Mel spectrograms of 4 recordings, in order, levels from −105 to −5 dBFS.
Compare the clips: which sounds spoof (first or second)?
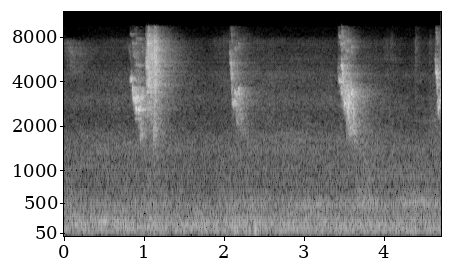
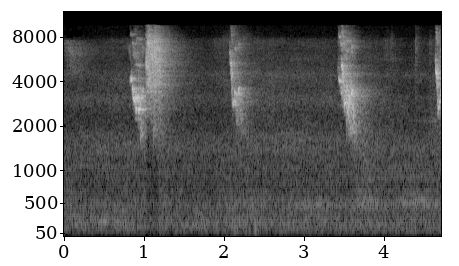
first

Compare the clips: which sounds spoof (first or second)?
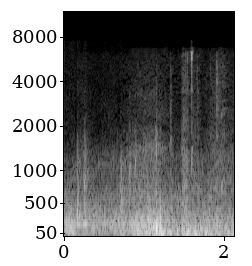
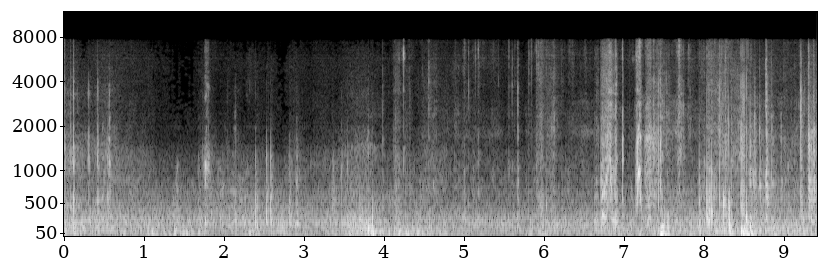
second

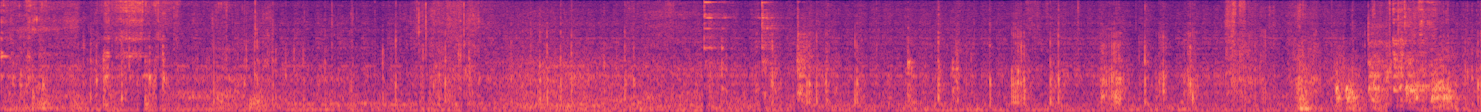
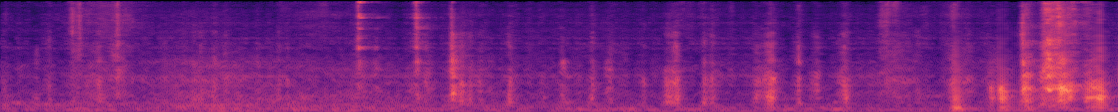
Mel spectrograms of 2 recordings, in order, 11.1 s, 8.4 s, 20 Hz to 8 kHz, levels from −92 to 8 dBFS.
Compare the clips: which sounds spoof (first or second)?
second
